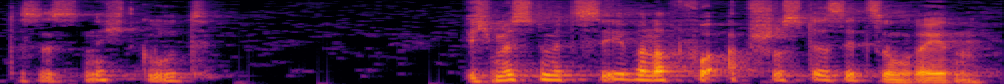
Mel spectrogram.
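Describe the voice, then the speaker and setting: A man acting an enigmatic, quietly determined philosophizer in a radio play, speaking in a cryptic, measured manner. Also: a little high, sing-song, creaky, exaggerated voice. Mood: cryptic, insistent.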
